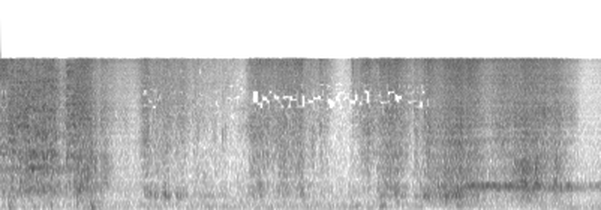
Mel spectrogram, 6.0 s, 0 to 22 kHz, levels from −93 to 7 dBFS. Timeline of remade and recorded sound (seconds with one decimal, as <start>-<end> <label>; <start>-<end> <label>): 0.0-0.8 recorded; 0.8-1.4 remade; 1.4-4.3 recorded; 4.3-6.0 remade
